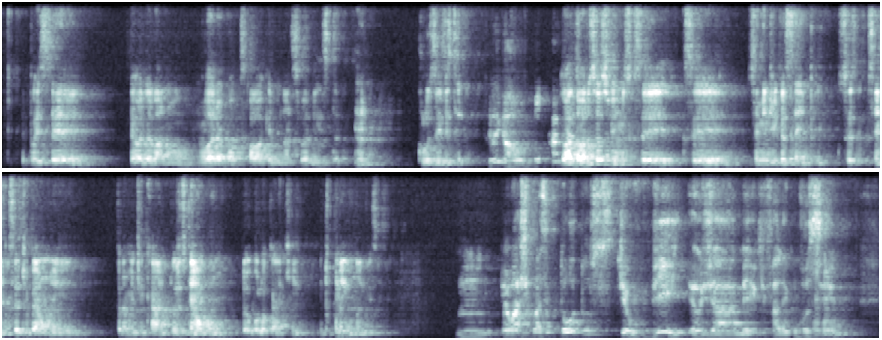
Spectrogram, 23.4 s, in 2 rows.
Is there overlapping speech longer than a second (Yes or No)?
No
